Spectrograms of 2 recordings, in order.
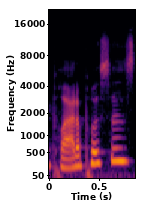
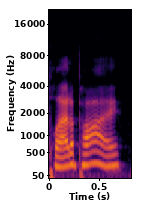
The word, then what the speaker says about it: platypuses: as a plural, like correct way to say platypuses, not platypi, it's platypuses.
